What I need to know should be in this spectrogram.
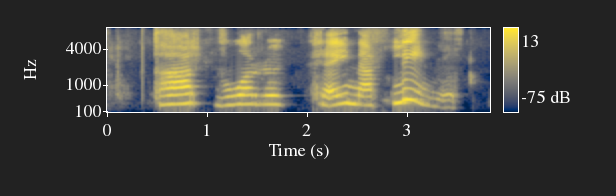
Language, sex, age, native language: Icelandic, male, 6, Icelandic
